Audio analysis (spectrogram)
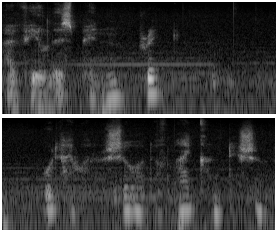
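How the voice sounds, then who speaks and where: A man playing a frail, confused king in his eighties, humbled and remorseful, in classical Shakespeare audio drama style, halting and plaintive. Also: a little high, big pitch swings, bright, forceful tone, whispered, heavily acted. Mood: bewildered.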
